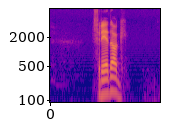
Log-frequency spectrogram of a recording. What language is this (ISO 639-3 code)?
nor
